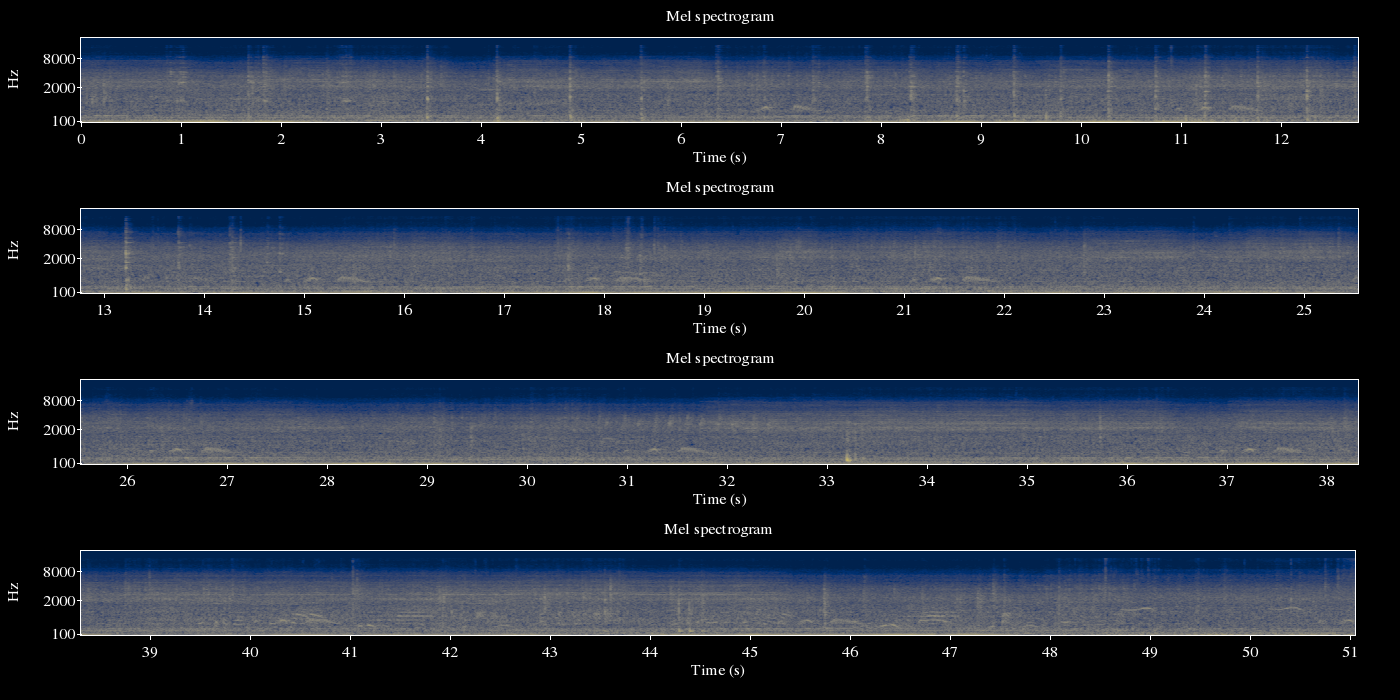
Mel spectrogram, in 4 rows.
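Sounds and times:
motor humming: 0.0s - 51.0s
distant voices talking: 16.7s - 51.0s.

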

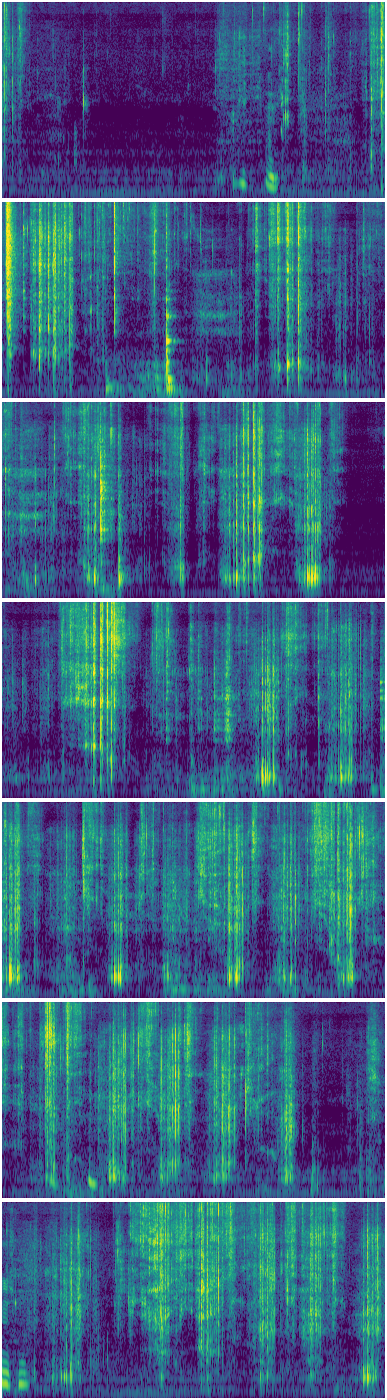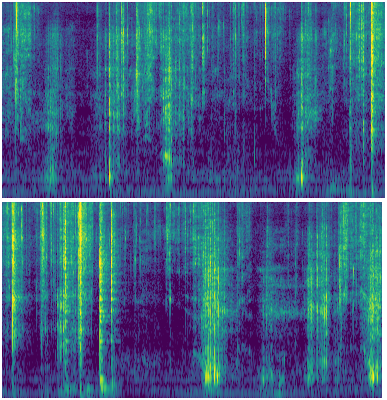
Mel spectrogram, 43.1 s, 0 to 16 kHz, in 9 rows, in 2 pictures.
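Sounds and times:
ice crunching while chewed: 0.0s - 1.2s, 2.9s - 43.0s.

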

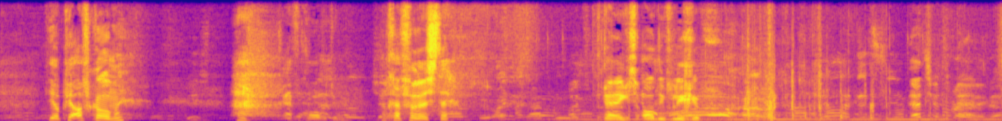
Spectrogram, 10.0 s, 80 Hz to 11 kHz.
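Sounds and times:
steady low hum: 5.3s - 10.0s
indistinct man's voice: 5.4s - 10.0s.

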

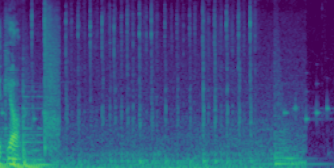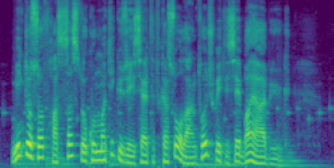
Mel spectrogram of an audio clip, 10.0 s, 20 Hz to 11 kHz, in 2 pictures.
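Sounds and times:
laptop keyboard typing: 1.0s - 4.0s.

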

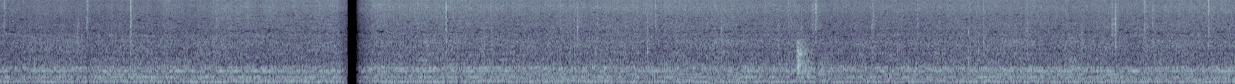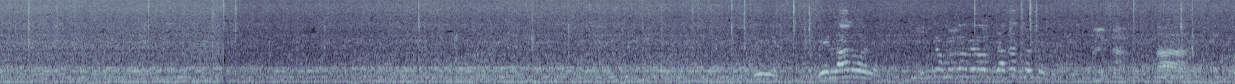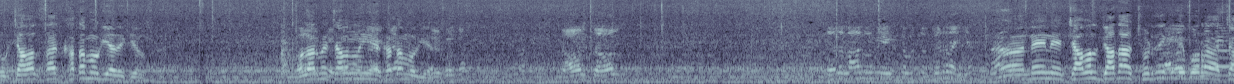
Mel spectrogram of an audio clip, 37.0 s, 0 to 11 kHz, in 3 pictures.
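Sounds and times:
puffed rice machine humming: 0.0s - 37.0s.

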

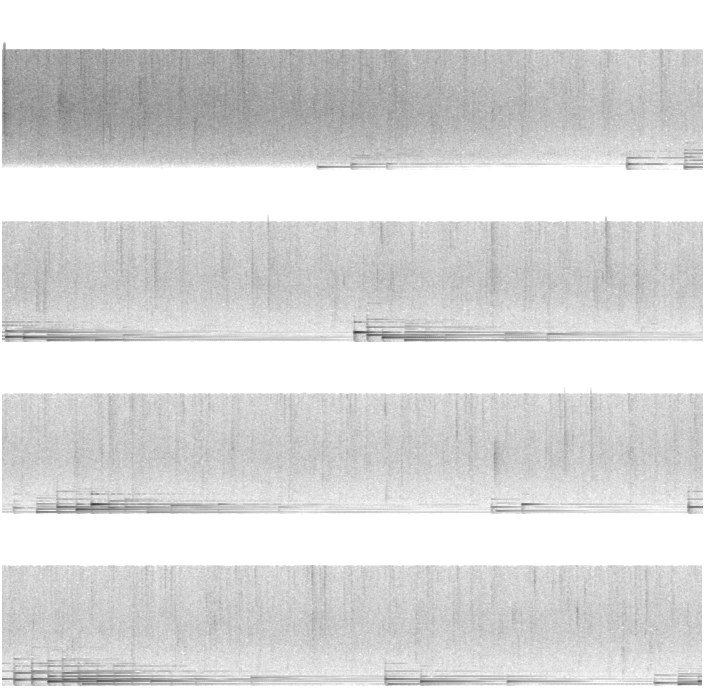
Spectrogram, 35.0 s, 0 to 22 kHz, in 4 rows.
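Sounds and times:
rain falling on water: 0.0s - 35.0s
piano notes ringing: 4.0s - 6.9s, 7.8s - 35.0s.

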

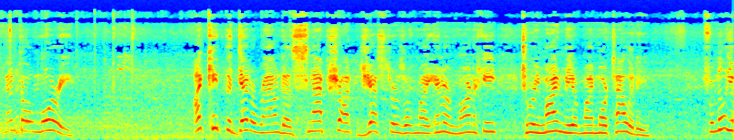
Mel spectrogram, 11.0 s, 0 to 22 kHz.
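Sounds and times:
man's voice: 0.0s - 1.2s, 2.9s - 9.8s, 10.6s - 11.0s.

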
